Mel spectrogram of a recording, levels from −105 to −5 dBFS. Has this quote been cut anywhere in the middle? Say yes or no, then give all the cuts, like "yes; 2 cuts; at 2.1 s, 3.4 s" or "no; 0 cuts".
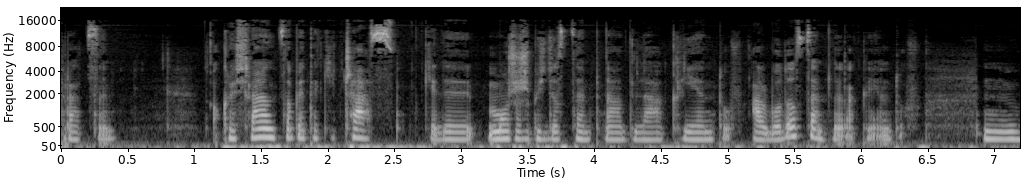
yes; 1 cut; at 1.1 s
